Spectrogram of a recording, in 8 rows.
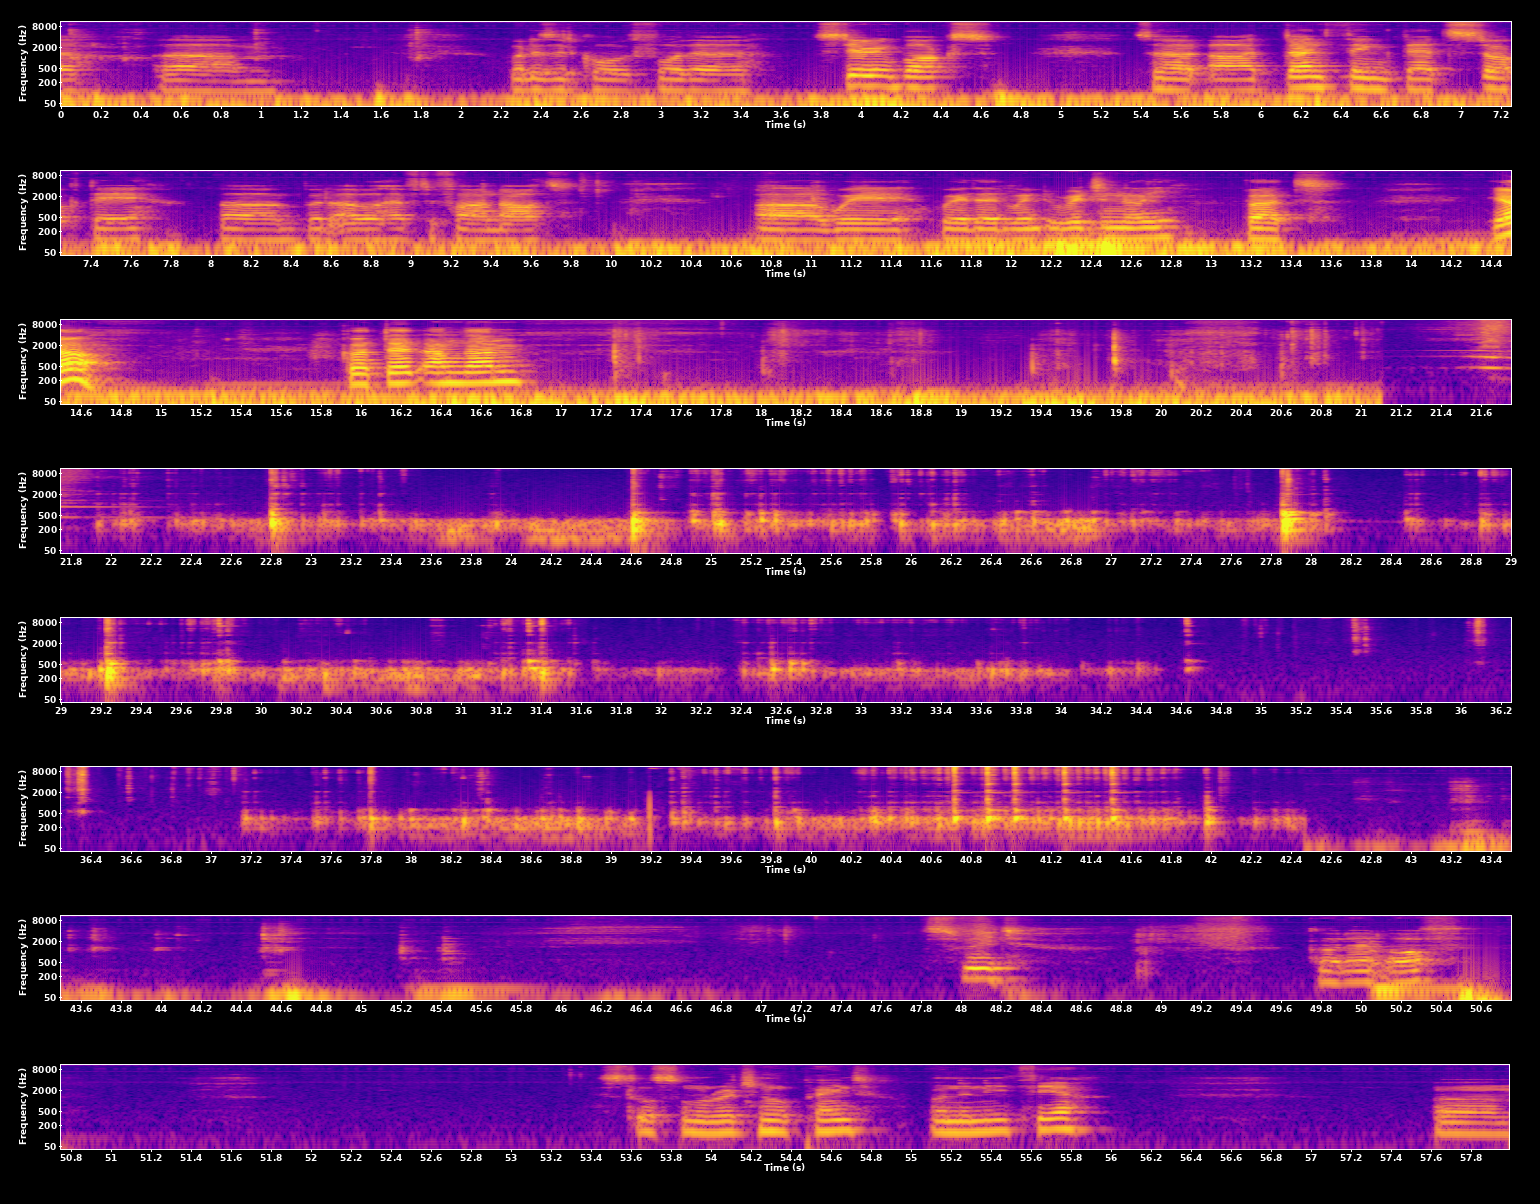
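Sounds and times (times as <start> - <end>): wrenches and metal parts clinking: 24.6 - 34.7, 35.4 - 42.5.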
